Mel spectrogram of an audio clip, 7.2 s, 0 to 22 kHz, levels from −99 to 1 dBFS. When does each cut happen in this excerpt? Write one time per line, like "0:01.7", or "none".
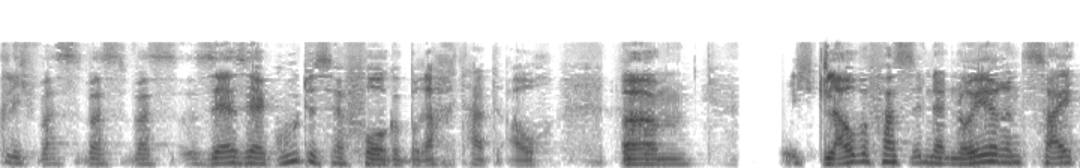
none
